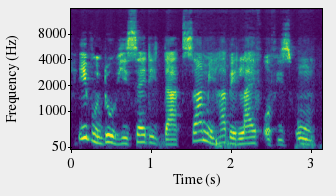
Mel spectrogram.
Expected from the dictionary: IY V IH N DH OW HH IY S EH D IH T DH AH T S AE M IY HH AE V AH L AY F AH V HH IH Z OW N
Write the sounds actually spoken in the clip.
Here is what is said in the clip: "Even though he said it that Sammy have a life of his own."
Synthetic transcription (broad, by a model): IY V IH N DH OW HH IY S EH D IH T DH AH T S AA M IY HH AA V AH L AY F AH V HH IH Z OW N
